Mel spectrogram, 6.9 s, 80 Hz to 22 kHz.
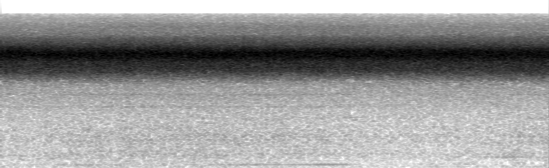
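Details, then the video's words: Cicada singing on May 31, 2024, loud enough to read over 90 decibels: a steady, unbroken, high hissing buzz that holds at one even pitch for the whole stretch without pause, with only a faint low hum beneath. "91+ dB Cicada Singing."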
